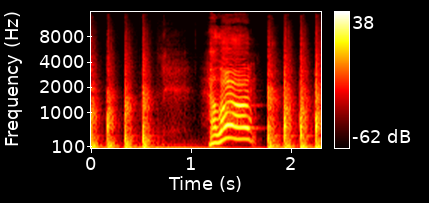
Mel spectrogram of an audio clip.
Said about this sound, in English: I just have to be persistent. I'll just knock on the door again.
